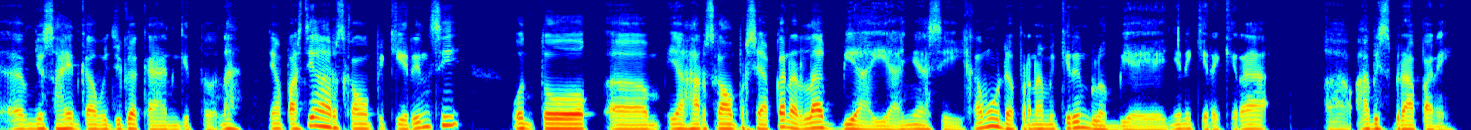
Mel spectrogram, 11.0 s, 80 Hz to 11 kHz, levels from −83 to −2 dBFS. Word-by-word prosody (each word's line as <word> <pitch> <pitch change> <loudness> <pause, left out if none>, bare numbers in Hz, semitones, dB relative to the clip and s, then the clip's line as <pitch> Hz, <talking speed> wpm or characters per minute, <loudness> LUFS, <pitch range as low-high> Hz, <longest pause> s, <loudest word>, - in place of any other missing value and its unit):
mmm, 115 - -3
nyusahin 120 +1 +1
kamu 110 -1 0
juga 115 +2 +1
kan 100 -1 -3
gitu. 95 -1 -8
Nah 120 -2 0 0.2
yang 125 - -1
pasti 125 - +1
harus 165 -7 +4
kamu 120 -1 0
pikirin 125 +6 -2
sih 215 +5 -1 0.4
untuk, 120 0 +6
mmm, 110 0 0
yang 120 0 +2
harus 115 -1 +1
kamu 120 -1 +4
persiapkan 135 +6 +1
adalah 140 +5 +5
biayanya 105 -2 -1
sih, 90 -2 -7
kamu 170 - +2
udah 115 - +3
pernah 115 -2 0
mikirin 130 +7 +1
belum 100 -3 +1
biayanya 90 +3 -3
nih - - -13
kira-kira, 105 +4 -3 0.4
eee, 95 0 -7
habis 115 -1 0
berapa 105 -2 +1
nih? 85 -1 -7
115 Hz, 185 wpm, -23 LUFS, 100-120 Hz, 0.4 s, untuk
